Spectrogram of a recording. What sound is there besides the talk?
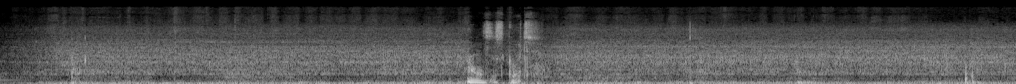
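electric kettle heating water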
